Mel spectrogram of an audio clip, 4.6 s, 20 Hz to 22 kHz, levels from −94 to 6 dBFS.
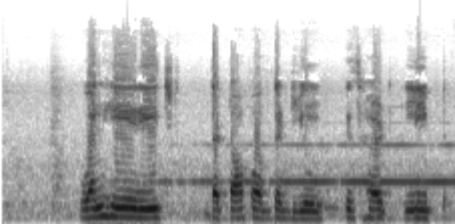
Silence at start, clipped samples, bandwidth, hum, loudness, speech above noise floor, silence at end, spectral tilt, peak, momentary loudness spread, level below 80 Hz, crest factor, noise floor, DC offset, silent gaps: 0.55 s; under 0.1%; 10 kHz; none; -11 LUFS; 31 dB; 0 s; -6.5 dB/octave; 0 dBFS; 10 LU; -50 dBFS; 12 dB; -41 dBFS; under 0.1%; none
